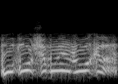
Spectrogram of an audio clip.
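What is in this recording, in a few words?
Serbian damaged pilot mood high, speech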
